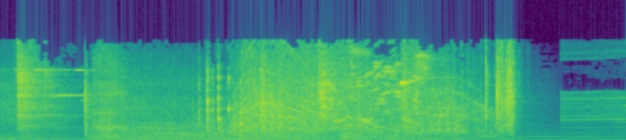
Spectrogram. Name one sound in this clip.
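A vehicle engine revs and roars loudly.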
